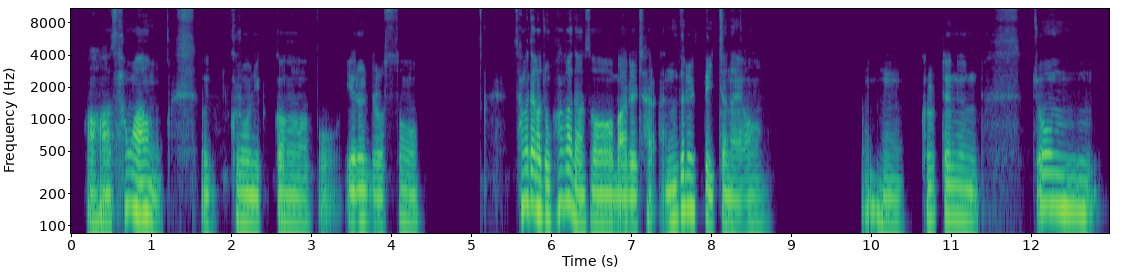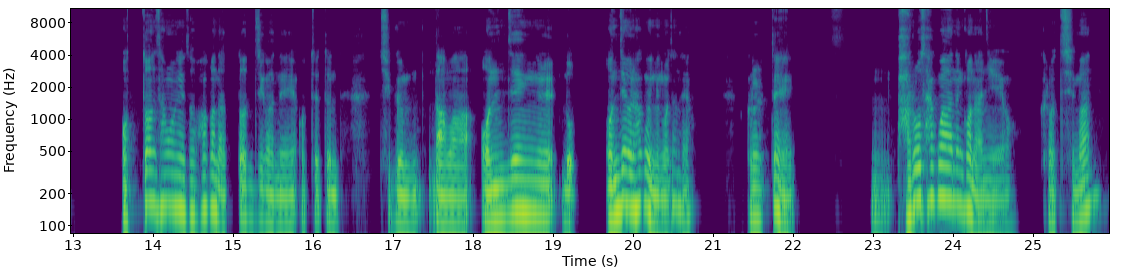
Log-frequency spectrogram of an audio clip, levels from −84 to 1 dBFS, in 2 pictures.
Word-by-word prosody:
아 - - 0
상황. 130 - +2 0.5
어 95 - -3 0.3
그러니까 95 -2 -1
뭐 - - -11
예를 105 0 +2
들어서 95 +1 -4 1.2
상대가 160 -3 +4
좀 120 -1 +2
화가 165 +3 +2
나서 100 0 +2
말을 95 0 +3
잘 - - -6
안 105 +2 0
들을 145 +3 +3
때 135 -4 -3
있잖아요. 95 -1 -3 1.2
음 95 -11 -5 0.2
그럴 115 0 -3
때는 115 -4 -1 0.7
좀 145 -3 +1 0.9
어떤 165 0 0
상황에서 150 -3 +1
화가 145 +3 0
났든지간에 100 -5 -2
어쨌든 95 -1 -4 0.5
지금 95 -1 -2
나와 95 -1 +2
언쟁을 125 +4 +4
뭐 - - +1 0.4
언쟁을 145 +6 +6
하고 155 -1 +3
있는 95 -7 +3
거잖아요. 150 - -4 0.6
그럴 115 -1 -2
때 115 -11 +1 1.0
음 - - -9
바로 165 +9 +4
사과하는 175 -1 +3
건 145 -5 +4
아니에요. 85 +1 -4 0.3
그렇지만 135 - -3
115 Hz, 215 characters per minute, -23 LUFS, 95-145 Hz, 1.2 s, 언쟁을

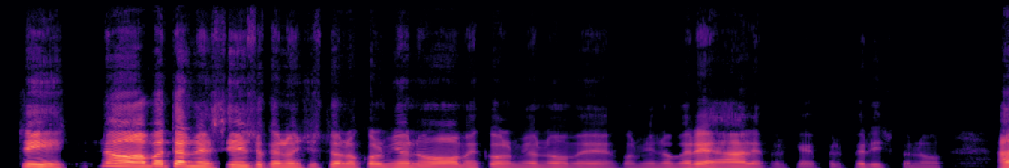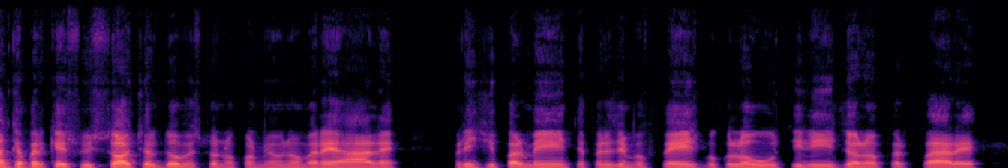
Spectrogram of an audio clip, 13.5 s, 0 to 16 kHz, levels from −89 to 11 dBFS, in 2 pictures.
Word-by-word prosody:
Sì, 180 - +4 0.2
no, 240 -5 +8
avatar 220 +2 +7
nel 190 -3 +2
senso 190 +3 0
che 175 -1 -1
non 170 -2 -1
ci 155 0 -16
sono 160 0 -2
col 150 0 -4
mio 175 +2 -4
nome 150 -2 -3
col 135 -1 -8
mio 130 0 -14
nome 120 -2 -13
col 115 +1 -25
mio 120 0 -21
nome 125 +1 -11
reale, 125 -4 -2
perché 105 0 -26
preferisco, 110 +2 -20
no 105 -3 -26 0.3
anche 170 +3 +1
perché 165 -3 +1
sui 150 +1 -6
social 150 -4 +3
dove 150 -3 0
sono 135 0 -9
col 135 0 -10
mio 135 0 -10
nome 135 -2 -5
reale, 130 -1 +1 0.3
principalmente 145 -1 -2
per 135 - -7
esempio 135 +1 -5
Facebook, 130 +1 -1
lo 135 -1 -1
utilizzo, 130 0 -4
no, 130 0 -1
per 125 -2 -11
fare 120 -2 0
135 Hz, 185 wpm, -22 LUFS, 125-155 Hz, 0.3 s, no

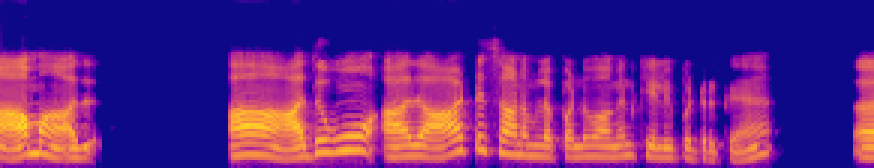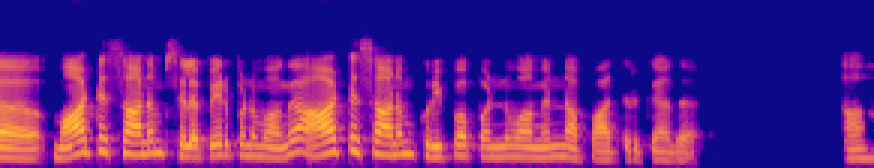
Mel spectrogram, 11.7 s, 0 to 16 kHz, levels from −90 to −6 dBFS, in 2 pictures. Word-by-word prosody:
ஆமா. - - +6 0.2
அது 355 - -5 1.0
ஆ - - +9 0.4
அதுவும், 260 +9 0 0.2
அது 195 +1 +1 0.2
ஆட்டு 280 +2 +1
சாணமில 205 -5 -1
பண்ணுவாங்கன்னு 190 +2 -6
கேள்விப்பட்டிருக்கேன். 170 -5 -9 0.7
அ - - +3 0.5
மாட்டு 260 +8 +3
சாணம் 235 +1 +1
சில 195 -2 -1
பேர் 205 +1 -5
பண்ணுவாங்க. 185 -2 -7 0.2
ஆட்டு 275 +2 +1
சாணம் 220 0 0
குறிப்பா 185 +2 -5
பண்ணுவாங்கன்னு 180 0 -7
நான் 160 - -10
பாத்திருக்கேன் 140 0 -9
அத. - - -11 1.1
ஆ. - - -6
195 Hz, 120 wpm, -22 LUFS, 180-235 Hz, 1.1 s, ஆ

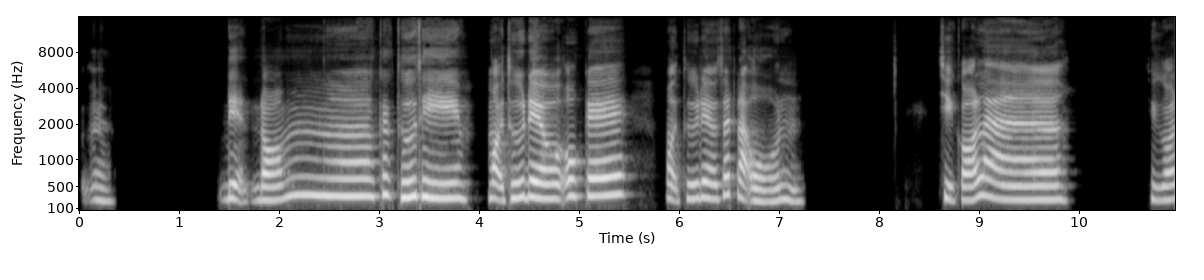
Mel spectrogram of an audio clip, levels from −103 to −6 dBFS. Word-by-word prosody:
Ờ. 250 - -16 1.2
Điện 255 -4 -4
đóm, 250 +1 0 0.4
á, 320 0 +1
các 350 -1 -1
thứ 295 +1 +3
thì 285 -3 +2 0.3
mọi 280 -3 +1
thứ 280 +4 0
đều 280 -3 +4
OK, 320 +3 -1 0.8
mọi 265 -4 -4
thứ 270 +4 -4
đều 285 -2 0
rất 345 +4 -2
là 285 - +3
ổn. 230 0 -4 1.4
Chỉ 275 -5 -4
có 250 +1 +1
là 255 -4 +1 0.8
chỉ 255 -3 -10
có 255 +1 -2
275 Hz, 120 wpm, -22 LUFS, 255-305 Hz, 1.4 s, đều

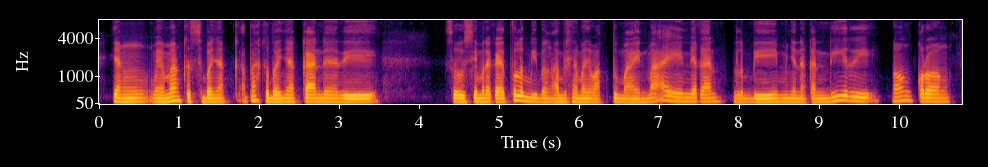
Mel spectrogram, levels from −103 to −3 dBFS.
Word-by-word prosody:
yang 125 0 +1
memang 125 +6 +2
ke 150 - -13
sebanyak 120 -2 0 0.2
apa, 160 +5 -2
kebanyakan 120 0 +2
dari 115 -1 +2 0.8
seusia 115 0 +1
mereka 120 0 +2
itu 115 +5 -3
lebih 140 -8 +3
menghabiskan 115 +1 -1
banyak 115 0 0
waktu 105 -1 -5
main-main 110 +6 -2
ya 130 0 0
kan, 125 +2 -3 0.2
lebih 115 0 +1
menyenangkan 115 -1 -2
diri, 145 -2 0 0.2
nongkrong 135 -4 -1
120 Hz, 115 wpm, -22 LUFS, 115-130 Hz, 0.8 s, lebih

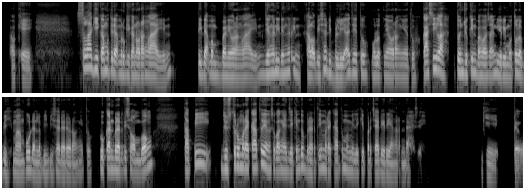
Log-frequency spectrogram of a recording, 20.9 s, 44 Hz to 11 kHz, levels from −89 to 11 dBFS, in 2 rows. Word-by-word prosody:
Oke, 460 -1 -5 0.8
selagi 205 -2 +4
kamu 170 +1 +5
tidak 175 - +6
merugikan 140 -2 -1
orang 130 +1 +2
lain, 115 -5 +2 0.6
tidak 140 -2 +3
membebani 130 -2 +1
orang 125 -1 +1
lain 120 -2 -3
jangan 150 +1 +3
didengerin, 160 -2 -3
kalau 135 0 +4
bisa 135 +7 -1
dibeli 125 -8 -1
aja 155 0 +1
itu 150 -1 -5
mulutnya 130 0 -3
orangnya 125 -1 -3
tuh, 120 +1 -11
kasihlah 175 +6 +6 0.2
tunjukin 160 0 +1
bahwasanya 135 +2 +1
dirimu 130 -3 0
tuh 155 - +3
lebih 120 -7 -1
mampu 115 +4 -3
dan 110 - -2
lebih 110 - -10
bisa 115 -1 -6
dari 105 - -2
orang 95 +3 -8
itu. 105 - -16 0.2
Bukan 145 -1 +3
berarti 135 0 +4
sombong 120 +8 +2 0.7
tapi 195 -1 -2 0.2
justru 150 +4 0
mereka 155 -1 +4
tuh 200 - +3
yang 145 - -2
suka 135 -2 -1
ngejekin 130 +2 -4
tuh 170 - -3
berarti 150 - -5
mereka 125 -6 -3
tuh 155 - -14
memiliki 130 -1 -8
percaya 115 - -2
diri 110 -1 -4
yang 100 0 -9
rendah 95 0 -12
sih. 400 +3 -24 1.1
Gitu. 395 +4 -10
135 Hz, 160 wpm, -25 LUFS, 125-155 Hz, 1.1 s, tidak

